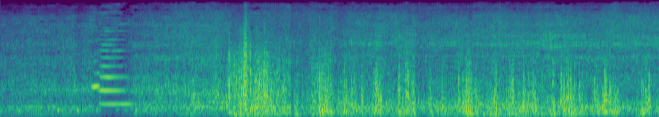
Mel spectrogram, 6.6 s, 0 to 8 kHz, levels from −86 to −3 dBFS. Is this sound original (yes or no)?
no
